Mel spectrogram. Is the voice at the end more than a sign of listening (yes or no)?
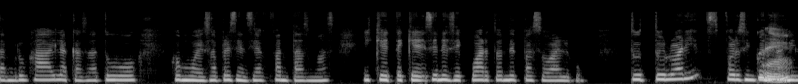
yes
